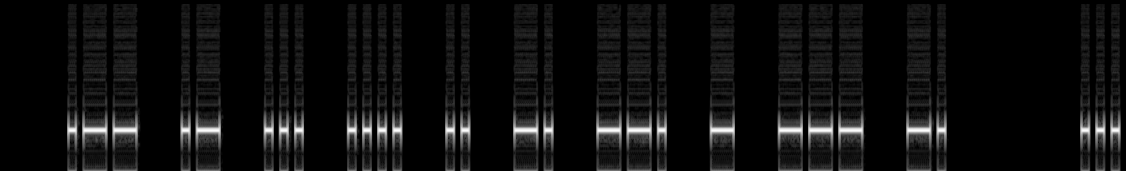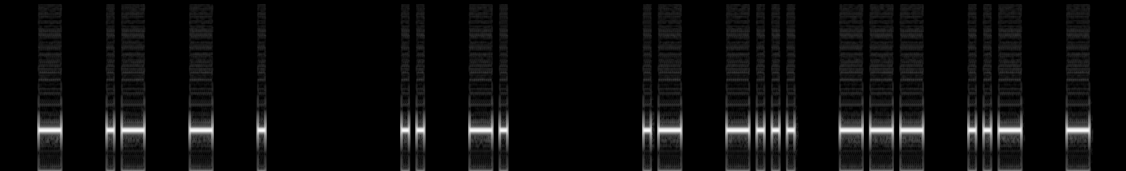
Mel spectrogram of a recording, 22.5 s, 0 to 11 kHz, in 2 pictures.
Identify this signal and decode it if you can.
Morse code, heard as a keyed tone, about 16 wpm, spaced as for 11 wpm, 800 Hz. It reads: WASHINGTON STATE IN ABOUT
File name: QSOs / QSOs-mp3s / WD0BGP 1@13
